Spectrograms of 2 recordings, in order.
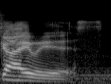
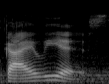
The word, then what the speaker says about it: Skylias: Skylias. Yes, that's you pronounced it right. Skylias? Yeah, Skylias.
